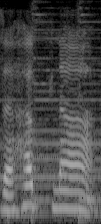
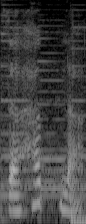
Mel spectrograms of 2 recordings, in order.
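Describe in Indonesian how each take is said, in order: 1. Vokal akhirnya panjang. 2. Vokal akhirnya pendek. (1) "nahnu naknya panjang" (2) "kalau hunna naknya pendek"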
